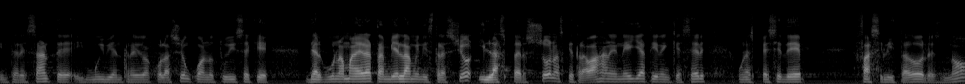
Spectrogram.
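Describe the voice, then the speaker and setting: The man's voice sits at a medium pitch, and his intonation stays fairly even. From Italy, Florence. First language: Italian (speaking Spanish). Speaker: panelist on technology and HR. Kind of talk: panel discussion.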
